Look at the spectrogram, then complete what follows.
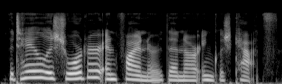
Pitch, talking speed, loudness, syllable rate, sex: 235 Hz, 215 wpm, -16 LUFS, 5.1 syllables/s, female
